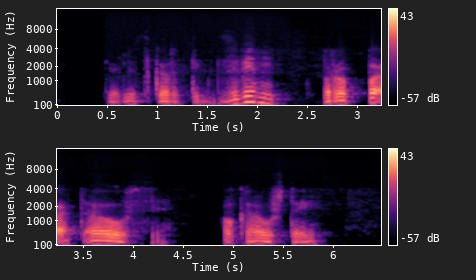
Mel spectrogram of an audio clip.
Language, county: Lithuanian, Vilnius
